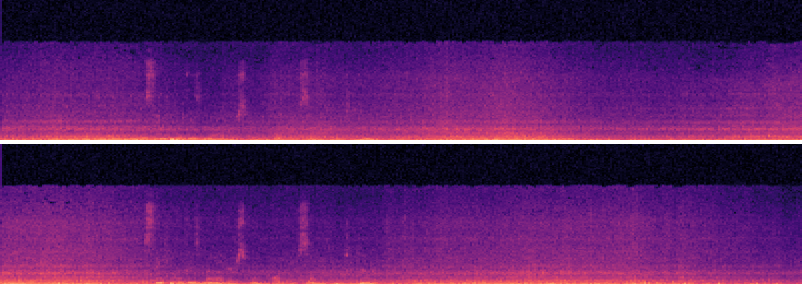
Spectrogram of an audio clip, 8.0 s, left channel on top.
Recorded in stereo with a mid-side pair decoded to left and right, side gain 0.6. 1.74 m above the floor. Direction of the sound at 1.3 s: 70° right.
